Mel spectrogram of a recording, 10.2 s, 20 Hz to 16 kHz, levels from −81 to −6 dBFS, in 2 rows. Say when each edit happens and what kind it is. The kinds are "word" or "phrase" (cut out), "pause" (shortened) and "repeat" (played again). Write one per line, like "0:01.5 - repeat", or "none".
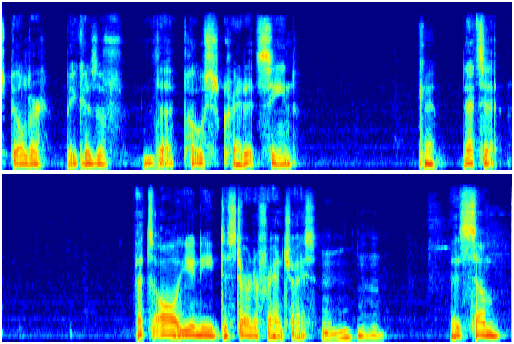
none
